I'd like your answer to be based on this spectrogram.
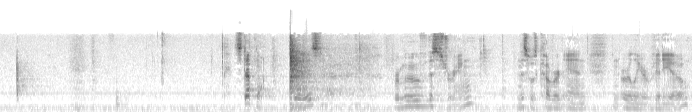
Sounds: Speech, inside a small room

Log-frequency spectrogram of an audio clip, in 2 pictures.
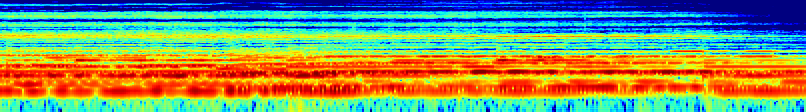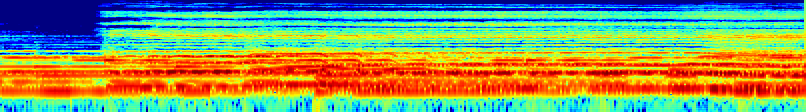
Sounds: Music

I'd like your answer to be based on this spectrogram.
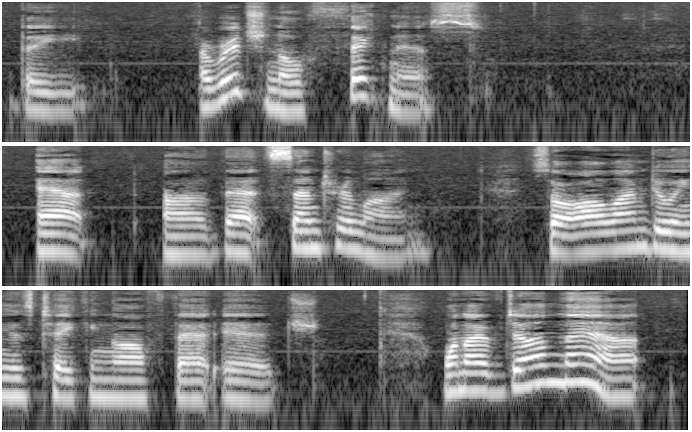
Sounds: Speech

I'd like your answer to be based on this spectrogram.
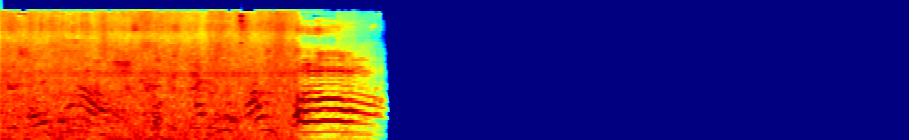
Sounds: Speech

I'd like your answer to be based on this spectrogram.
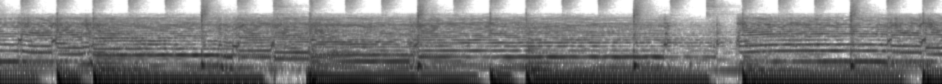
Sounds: Music, Guitar, Musical instrument

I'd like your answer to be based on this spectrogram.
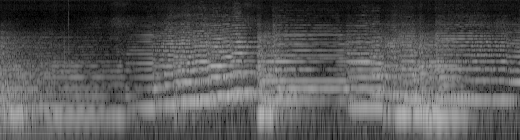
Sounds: Musical instrument, Music, Cello, Bowed string instrument, Orchestra, fiddle

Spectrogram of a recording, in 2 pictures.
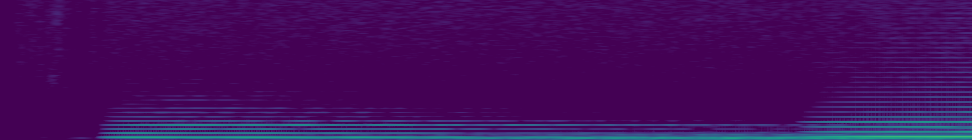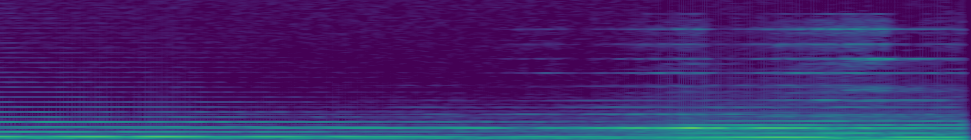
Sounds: Music

